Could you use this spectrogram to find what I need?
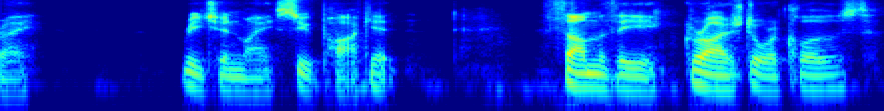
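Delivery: ordinary talk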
